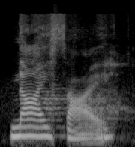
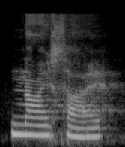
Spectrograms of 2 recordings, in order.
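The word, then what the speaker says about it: nisi: Nice. Nice.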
